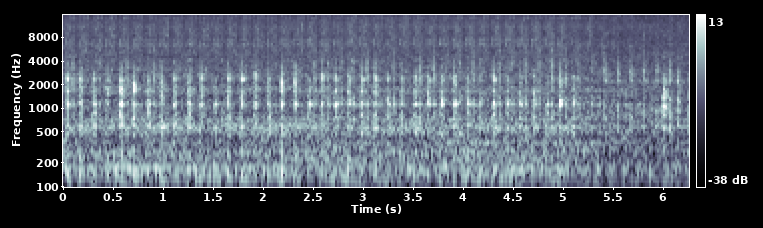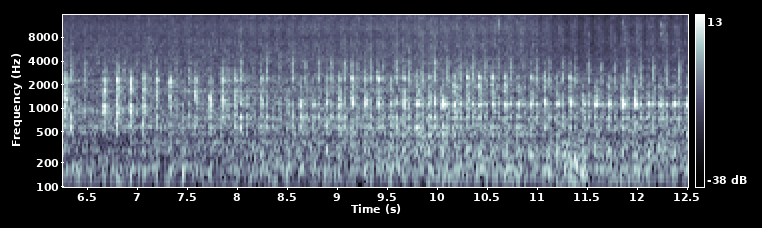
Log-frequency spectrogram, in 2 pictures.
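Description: Fast, fairly even light ticking sits on top of the running V8 with a hiss behind it; the cause can't be pinned by ear.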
